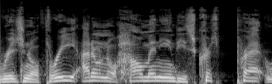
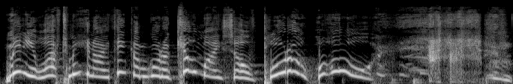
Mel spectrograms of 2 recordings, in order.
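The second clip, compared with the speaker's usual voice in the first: much higher squeaky cartoon mouse falsetto; Mickey Mouse voice; slower than usual. Mickey complaining to Pluto that Minnie left, squeaky falsetto. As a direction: squeak it out like Steamboat-era Mickey. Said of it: "I can do Mickey Mouse".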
